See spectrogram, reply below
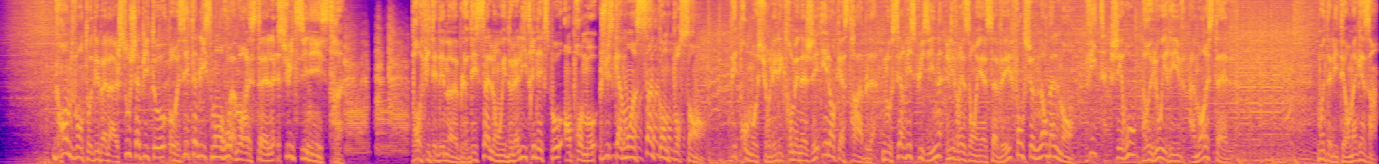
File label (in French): Spot Radio Dynamique; Promo Magasin Roux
